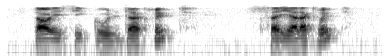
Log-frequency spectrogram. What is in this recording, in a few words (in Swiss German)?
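"tauisigguldakrut", Alsatian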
